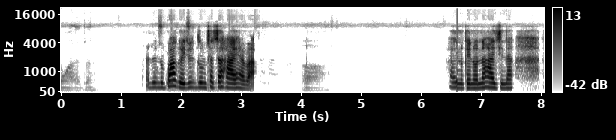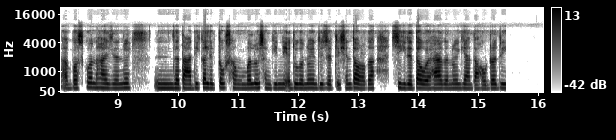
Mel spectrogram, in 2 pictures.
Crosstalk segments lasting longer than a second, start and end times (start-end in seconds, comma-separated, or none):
1.5-2.9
